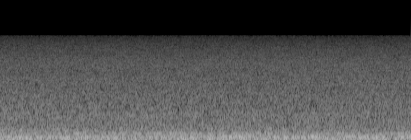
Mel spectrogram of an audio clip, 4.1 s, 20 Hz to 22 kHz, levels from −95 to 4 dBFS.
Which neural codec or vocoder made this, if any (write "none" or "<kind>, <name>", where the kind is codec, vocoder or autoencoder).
none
